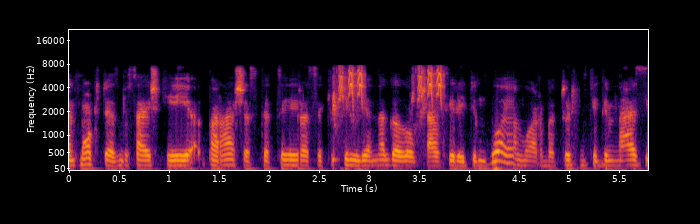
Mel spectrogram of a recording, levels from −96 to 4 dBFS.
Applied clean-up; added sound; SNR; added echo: neural mask model Resemble Enhance denoiser.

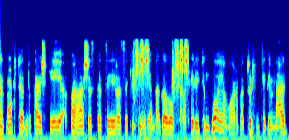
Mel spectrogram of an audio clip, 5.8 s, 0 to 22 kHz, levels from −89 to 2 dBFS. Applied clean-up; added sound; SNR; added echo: neural diffusion model UNIVERSE++.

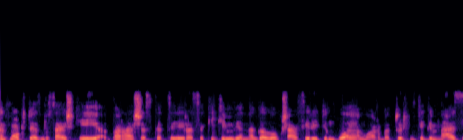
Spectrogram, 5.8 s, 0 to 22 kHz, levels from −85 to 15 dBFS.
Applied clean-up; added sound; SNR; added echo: none; none; none; none.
